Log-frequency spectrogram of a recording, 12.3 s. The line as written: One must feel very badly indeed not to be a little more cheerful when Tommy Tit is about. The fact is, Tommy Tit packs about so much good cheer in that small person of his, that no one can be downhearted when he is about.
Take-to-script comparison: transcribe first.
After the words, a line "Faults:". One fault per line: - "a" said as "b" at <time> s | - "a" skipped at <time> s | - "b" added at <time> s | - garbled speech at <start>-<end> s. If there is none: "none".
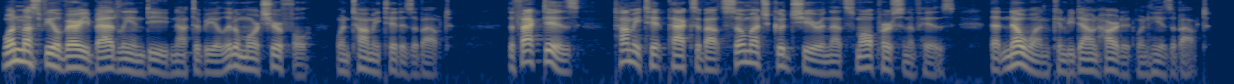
One must feel very badly indeed not to be a little more cheerful when Tommy Tit is about. The fact is, Tommy Tit packs about so much good cheer in that small person of his, that no one can be downhearted when he is about.
Faults:
none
